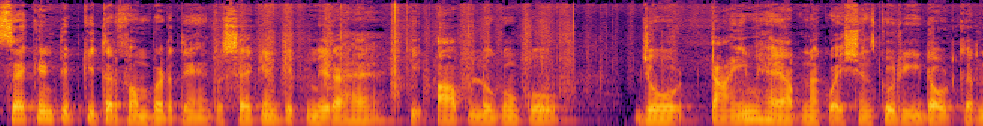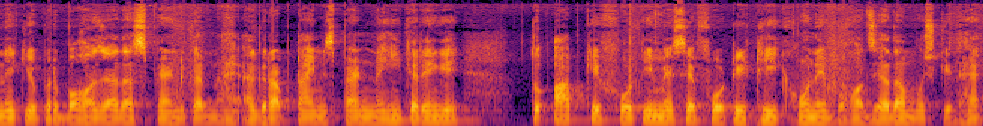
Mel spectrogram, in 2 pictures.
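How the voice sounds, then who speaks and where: Somewhat breathy and dark, mellow in tone, a man speaks at a medium pitch. His pace is moderate and his intonation fairly even. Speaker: IELTS teacher. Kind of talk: tutorial.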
